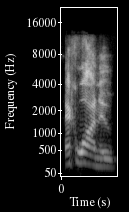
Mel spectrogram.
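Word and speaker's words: Ekwonu: about a chem equaniu i don't know if i'm pronouncing that right we'll try to figure this out as the draft process uh yeah amazingly enough you don't you don't hear a lot of offensive lineman mentioned on the broadcast right yeah but no you're right equanu you said it right i mean he boy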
